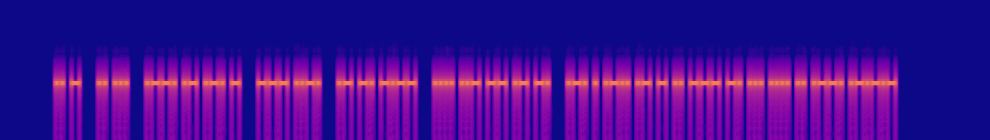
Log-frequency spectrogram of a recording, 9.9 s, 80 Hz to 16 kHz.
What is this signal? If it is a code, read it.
Morse code, heard as a keyed tone, about 44 wpm, 700 Hz. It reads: IT IS PART OF ANY HUMAN RELATIONSHIP.
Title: Sentences from Top 1100 Words 45wpm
